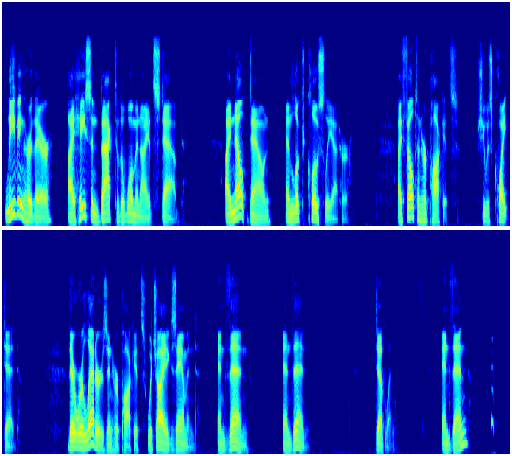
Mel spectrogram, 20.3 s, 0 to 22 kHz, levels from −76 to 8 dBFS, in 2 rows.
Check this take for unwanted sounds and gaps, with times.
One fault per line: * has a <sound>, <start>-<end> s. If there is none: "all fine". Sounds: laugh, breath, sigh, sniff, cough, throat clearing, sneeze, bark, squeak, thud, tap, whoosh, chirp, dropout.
* has a laugh, 19.9-20.1 s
